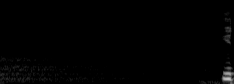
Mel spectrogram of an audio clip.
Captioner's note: silence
